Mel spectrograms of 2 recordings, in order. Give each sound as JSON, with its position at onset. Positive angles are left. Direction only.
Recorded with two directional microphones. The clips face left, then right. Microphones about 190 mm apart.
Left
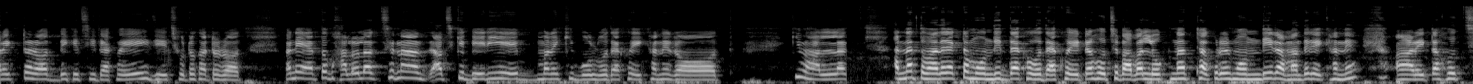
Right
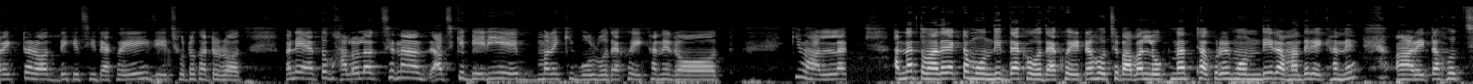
{"t": 0.0, "sound": "speech", "side_deg": 35}
{"t": 8.9, "sound": "a woman's voice", "side_deg": 25}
